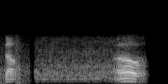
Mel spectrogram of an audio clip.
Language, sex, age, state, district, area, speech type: Bodo, male, 18-30, Assam, Chirang, rural, conversation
